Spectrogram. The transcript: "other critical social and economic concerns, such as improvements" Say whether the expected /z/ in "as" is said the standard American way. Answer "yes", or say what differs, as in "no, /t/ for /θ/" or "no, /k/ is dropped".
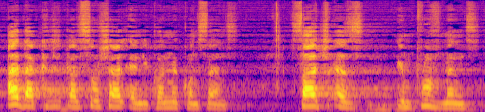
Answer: yes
